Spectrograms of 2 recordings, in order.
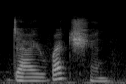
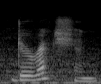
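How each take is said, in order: First: It is said in a British accent. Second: It is said in an American accent. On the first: "Untuk British, kata ini yang artinya arah itu dibaca direction" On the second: "Sedangkan untuk American"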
